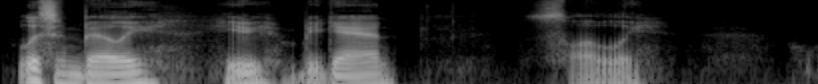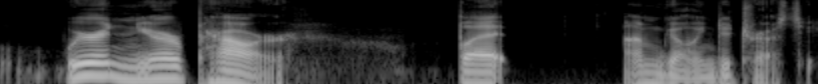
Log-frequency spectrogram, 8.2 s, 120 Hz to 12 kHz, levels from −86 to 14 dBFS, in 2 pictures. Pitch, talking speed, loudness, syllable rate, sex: 120 Hz, 110 wpm, -22 LUFS, 4.0 syllables/s, male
